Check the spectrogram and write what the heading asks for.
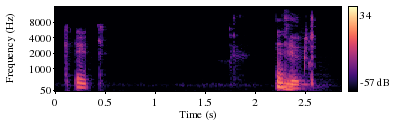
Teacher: you have a pinched K, a short high tone I, and a pinched T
